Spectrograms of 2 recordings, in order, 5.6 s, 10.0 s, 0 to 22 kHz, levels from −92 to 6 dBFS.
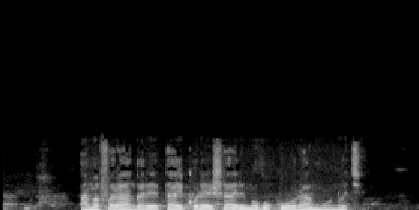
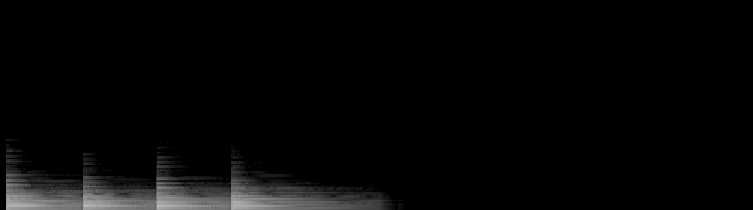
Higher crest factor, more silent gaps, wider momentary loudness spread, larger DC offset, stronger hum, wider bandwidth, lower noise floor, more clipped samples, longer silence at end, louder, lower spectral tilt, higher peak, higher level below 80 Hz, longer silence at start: second, 12 dB vs 22 dB; neither; second, 5 LU vs 16 LU; neither; neither; first, 7 kHz vs 5.4 kHz; second, -67 dBFS vs -74 dBFS; neither; second, 0.8 s vs 5.65 s; first, -14 LUFS vs -31 LUFS; first, -9 dB/octave vs -6 dB/octave; first, -2 dBFS vs -12 dBFS; first, -48 dBFS vs -76 dBFS; first, 0.35 s vs 0.1 s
